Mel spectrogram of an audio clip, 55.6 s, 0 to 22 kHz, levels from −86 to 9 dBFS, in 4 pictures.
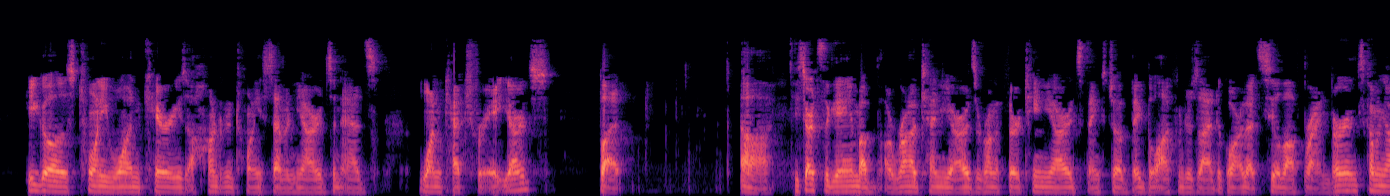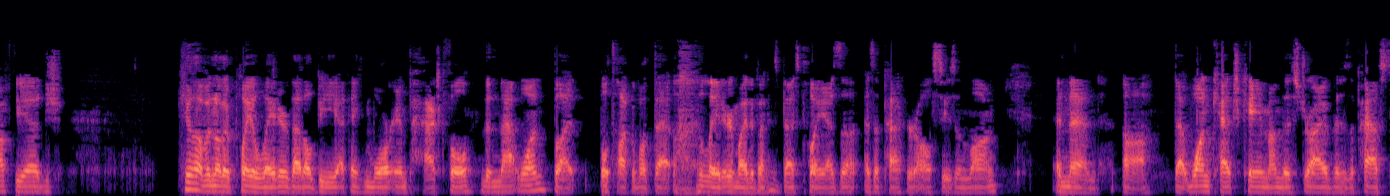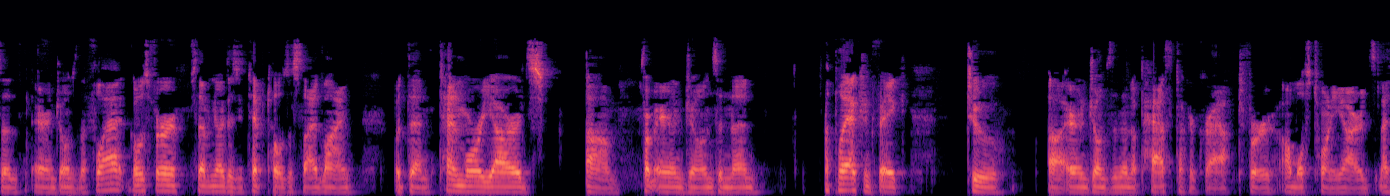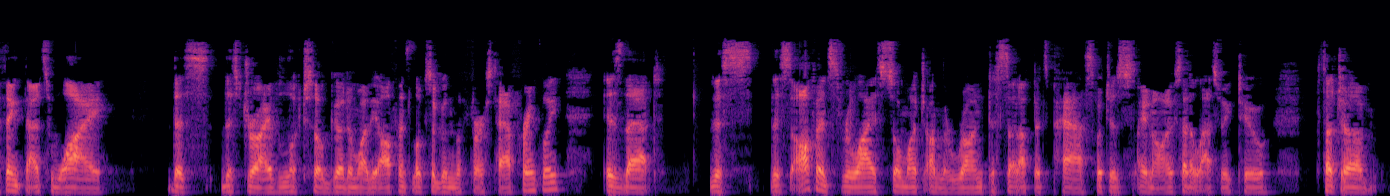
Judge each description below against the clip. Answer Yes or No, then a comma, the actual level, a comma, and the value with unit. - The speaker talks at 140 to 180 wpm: No, fast, 205 wpm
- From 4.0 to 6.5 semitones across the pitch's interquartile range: No, average, 3.6 semitones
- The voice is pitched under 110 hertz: Yes, low, 100 Hz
